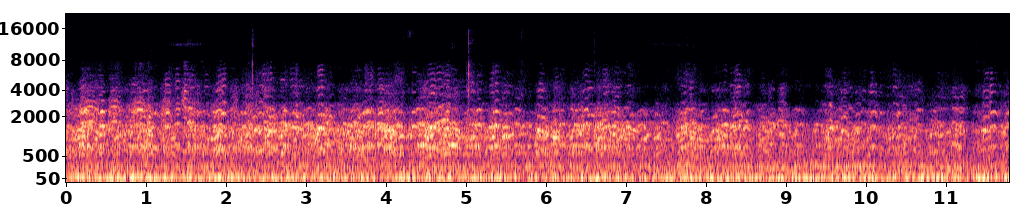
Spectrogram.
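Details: Autumn evening at a pond where 500 to 800 geese gather for the winter: a constant clamour of harsh honks layered over one another, with a few sharp clicks and a low background rumble.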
